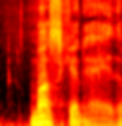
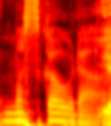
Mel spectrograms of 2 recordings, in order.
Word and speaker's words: Muscoda: And again, don't miss it, the Muscadet Morel Mushroom Festival this very weekend in the one and only Muscadet, the most commonly mispronounced town in the state of Wisconsin, I think. – It is. They call and say the Village of Muscoda.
